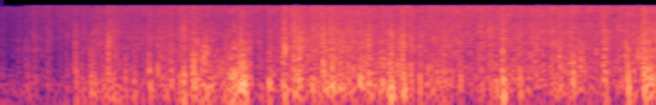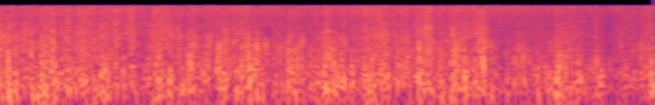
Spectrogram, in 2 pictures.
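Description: Sonified solar wind: magnetic-field fluctuations from the Wind spacecraft's magnetometer, thousands of data samples played as audio. It is a dense rushing, crackling noise that comes up about half a second in. It sounds a bit like wind hitting a microphone, or like an old vinyl record with the stylus going round and round at the end.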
